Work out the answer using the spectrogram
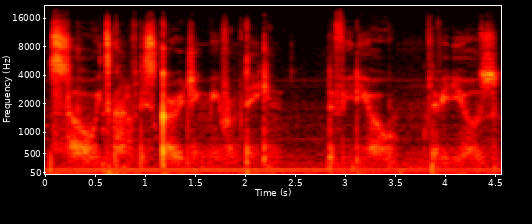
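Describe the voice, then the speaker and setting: A man who is a native Hebrew speaker whispers a casual, hesitant, unhurried ASMR chat in English. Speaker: ASMR video maker. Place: quiet room at home at night.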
